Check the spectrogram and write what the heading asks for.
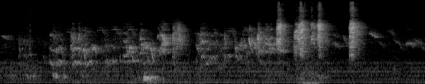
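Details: Budgerigars chatter and warble in a lively stream of squeaky twitters and rasping notes, growing louder toward the end with sharp clicky bursts, over a faint low hum.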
